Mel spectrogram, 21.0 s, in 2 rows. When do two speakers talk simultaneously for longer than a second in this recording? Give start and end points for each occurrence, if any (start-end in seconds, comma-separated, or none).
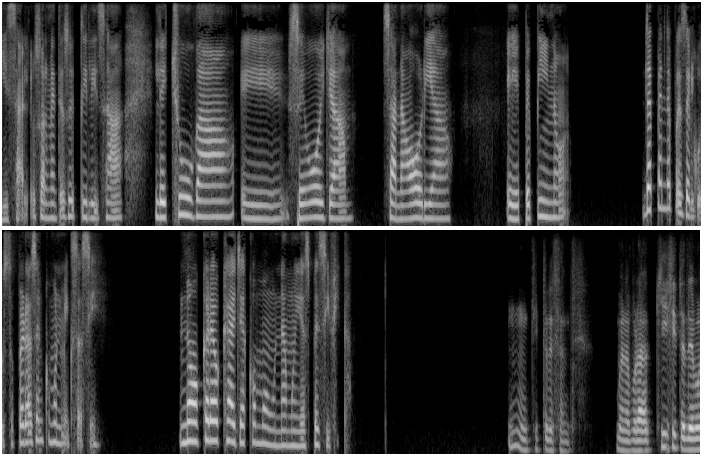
none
